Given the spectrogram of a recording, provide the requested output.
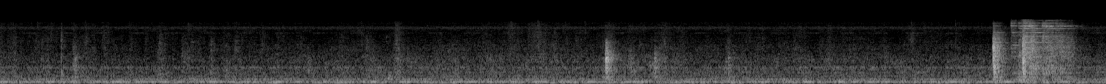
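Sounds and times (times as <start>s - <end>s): dishes clinking: 10.0s - 10.9s.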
